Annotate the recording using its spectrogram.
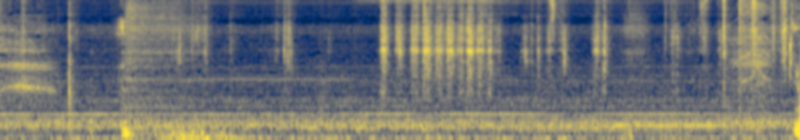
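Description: Faint close-up handling sounds: fingers working a jute string into the glued holes of a small crate, with light rubbing, scratching and small clicks, and one light tap about a second in. A faint steady hum runs underneath.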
